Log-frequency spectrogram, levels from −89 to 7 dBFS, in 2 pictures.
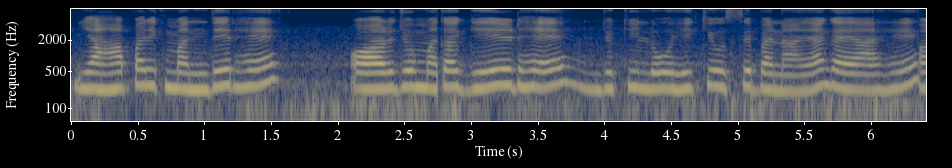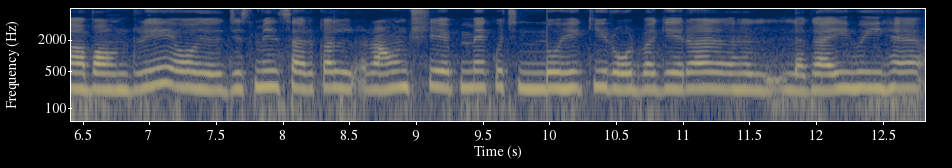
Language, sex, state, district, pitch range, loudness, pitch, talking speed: Hindi, female, Uttar Pradesh, Jalaun, 240-260 Hz, -27 LUFS, 245 Hz, 175 wpm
